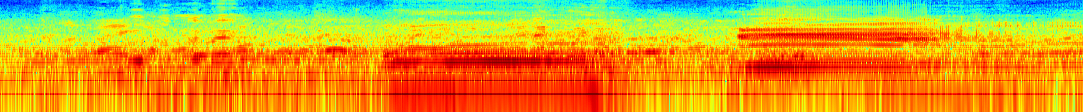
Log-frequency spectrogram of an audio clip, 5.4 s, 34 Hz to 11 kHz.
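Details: Sahiwal bull calves at a cattle market in Faridpur, Bangladesh, on 27 March 2025: two long harmonic moos, each about one second, the second higher and brighter, over a busy crowd of chatting buyers and sellers.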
